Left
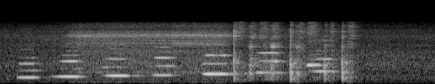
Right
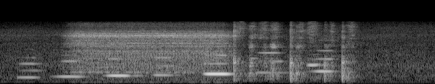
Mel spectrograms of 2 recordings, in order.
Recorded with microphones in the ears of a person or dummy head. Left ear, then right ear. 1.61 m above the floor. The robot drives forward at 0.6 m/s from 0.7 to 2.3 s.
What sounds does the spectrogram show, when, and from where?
0.2 s a flute: 80° left, 0.9 m; by 3.3 s 45° left (ahead or behind), 1.3 m
2.3 s writing: 15° left (ahead or behind), 2 m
